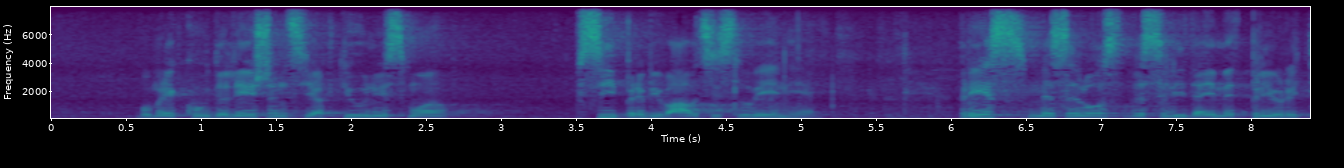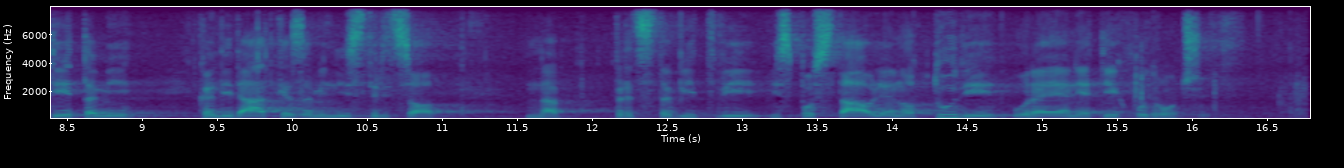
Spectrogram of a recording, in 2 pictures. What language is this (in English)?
Slovenian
